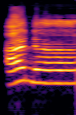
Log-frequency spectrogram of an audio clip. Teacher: ketika wakaf Ana dibaca Dua harakat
